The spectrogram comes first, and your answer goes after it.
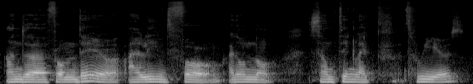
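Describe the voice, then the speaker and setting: A Rwandan man in his twenties speaks slowly in a level, mellow, mid-range voice. Answering personal interview questions, he hesitates and searches for words, switching between languages.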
